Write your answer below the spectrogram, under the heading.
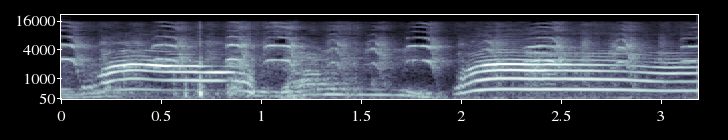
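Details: A stray kitten being fed milk by people meows loudly. Two long, clear meows, each with a rising start and a steady tone, are separated by a short, lower cry. A man's voice is faintly audible.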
